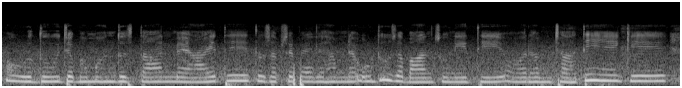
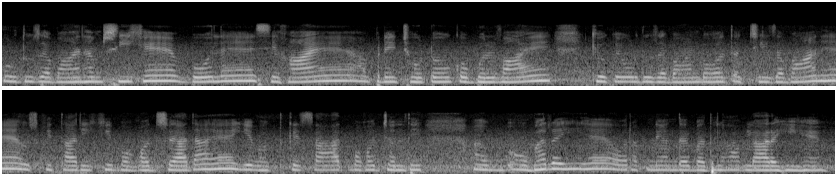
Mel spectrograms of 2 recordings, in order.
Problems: constant background noise, low volume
